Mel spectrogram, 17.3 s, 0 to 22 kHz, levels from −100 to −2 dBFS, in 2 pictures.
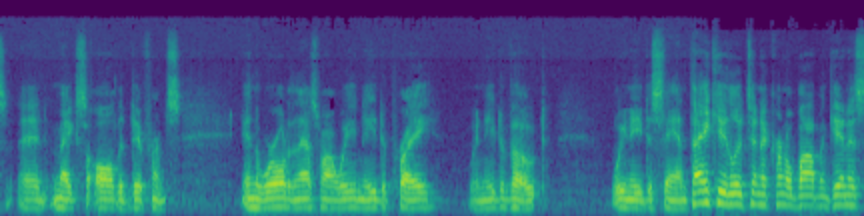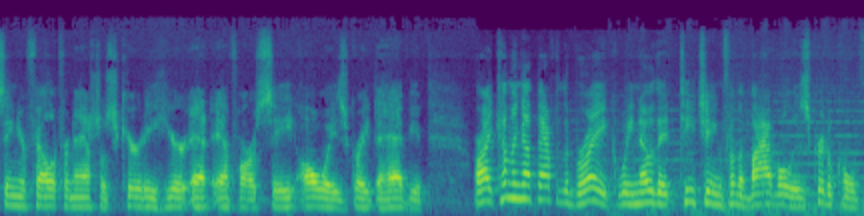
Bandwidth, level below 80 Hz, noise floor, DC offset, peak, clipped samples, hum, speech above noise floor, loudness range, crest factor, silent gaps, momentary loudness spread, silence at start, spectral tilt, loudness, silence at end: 16 kHz; -58 dBFS; -55 dBFS; under 0.1%; -4 dBFS; under 0.1%; none; 33 dB; 2 LU; 20 dB; none; 9 LU; 0 s; -6 dB/octave; -23 LUFS; 0 s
